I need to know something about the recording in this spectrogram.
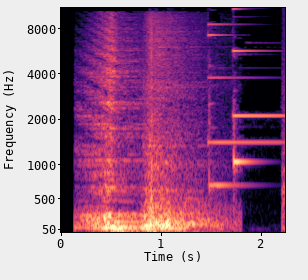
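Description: Logo intro sound effect: a loud rushing whoosh with low swells, ending in a two-note chime whose second note is higher and rings on briefly.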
